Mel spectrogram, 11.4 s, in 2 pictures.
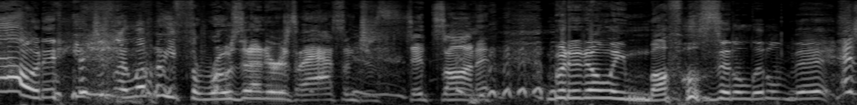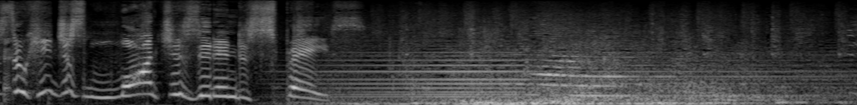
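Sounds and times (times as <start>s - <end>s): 
laughter: 0.2s - 1.3s, 2.0s - 4.8s
speech: 0.2s - 8.2s
car horn blaring with Doppler effect: 7.5s - 11.4s
low rumble: 7.6s - 11.4s.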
